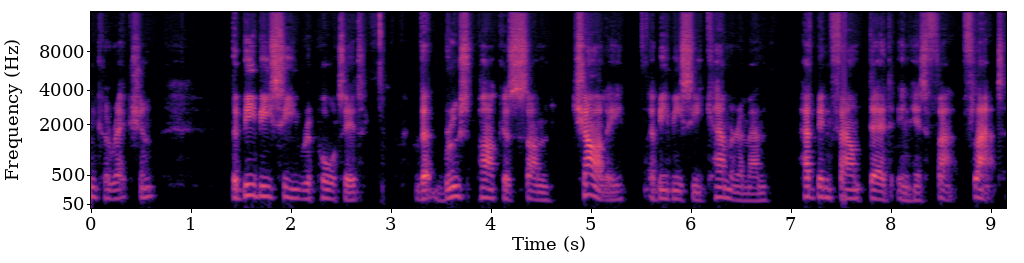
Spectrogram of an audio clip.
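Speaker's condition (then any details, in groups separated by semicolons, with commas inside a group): No condition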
